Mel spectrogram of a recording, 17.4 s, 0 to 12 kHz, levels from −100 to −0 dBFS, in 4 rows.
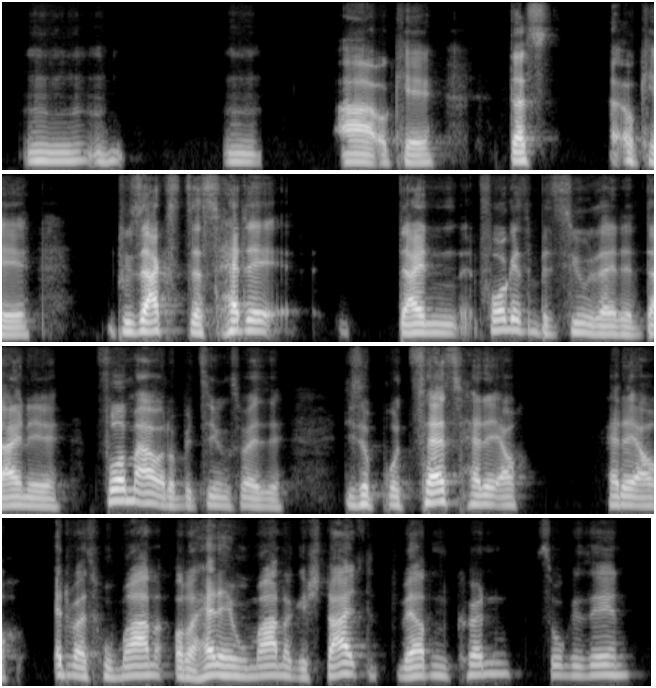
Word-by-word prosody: Mhm, 130 -1 -7 0.7
mhm. 120 - -9
Mhm. 115 - -13 0.5
Ah, 120 -1 +4
okay. 110 0 -3 0.4
Das - - +2 0.3
äh, - - -7
okay. 105 0 -2 0.5
Du 150 - -3
sagst, 155 +2 +6
das 130 -2 -1
hätte 160 - +4 0.8
dein 135 -1 +3
Vorges 165 -2 0
beziehungsweise 115 -3 -3
deine 120 -1 +1 0.2
Firma 185 -4 +4
oder 120 - -2
beziehungsweise 115 -3 -7 0.4
dieser 135 +3 -1
Prozess 165 +7 +3
hätte 140 0 +1
ja 125 -1 0
auch 125 - -28 0.5
hätte 130 0 -1
ja 120 -2 +2
auch 120 - -7 0.2
etwas 150 -4 -3
humaner 150 +4 +1
oder 130 -2 +1
hätte 155 +4 +4
humaner 145 +2 0
gestaltet 155 +6 0
werden 145 +1 -2
können, 175 +2 -6 0.2
so 155 -1 -12
gesehen. 155 +1 -7
135 Hz, 130 wpm, -22 LUFS, 120-155 Hz, 0.8 s, sagst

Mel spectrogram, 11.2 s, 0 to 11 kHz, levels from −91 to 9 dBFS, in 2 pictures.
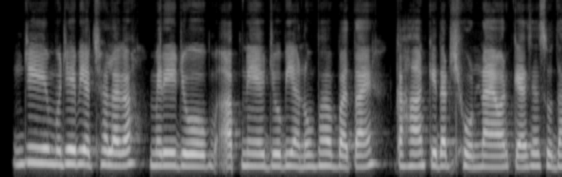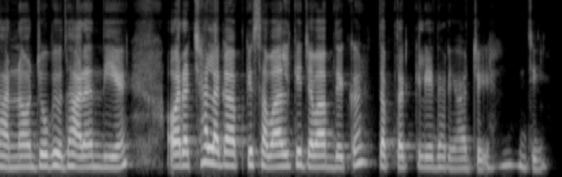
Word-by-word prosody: जी, 275 +2 +1
मुझे 265 0 +4
भी 260 - +3
अच्छा 255 +1 -1
लगा। 240 0 +3 0.2
मेरे 235 0 +2
जो 225 -1 +4 0.4
आपने 220 +1 -1
जो 225 - +3
भी 225 +1 -2
अनुभव 220 +2 -1
बताएँ, 215 +2 +1 0.2
कहाँ 225 0 0
किधर 225 -1 +2
छोड़ना 210 -2 -2
है 205 - +4
और 205 - 0
कैसे 210 +2 +1
सुधारना 205 -3 -2
और 205 - +1
जो 220 +1 +1
भी 230 +1 +2
उदाहरण 210 -1 0
दिए 200 +3 -2 0.4
और 225 +1 +5
अच्छा 235 +5 +1
लगा 250 -4 +5
आपके 230 +2 0
सवाल 215 -3 +2
के 245 - +2
जवाब 210 0 +3
देकर 225 +9 -5
तब 220 - -1
तक 200 0 -2
के 205 - -9
लिए 195 0 -3
धन्यवाद। 180 -1 -10
जी। - - -8 0.3
जी। 200 0 -14
225 Hz, 210 wpm, -20 LUFS, 205-235 Hz, 0.4 s, और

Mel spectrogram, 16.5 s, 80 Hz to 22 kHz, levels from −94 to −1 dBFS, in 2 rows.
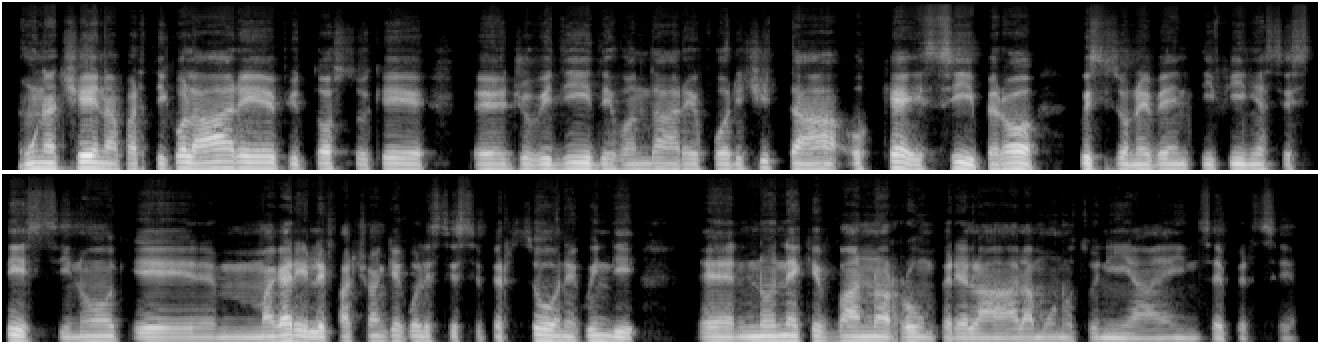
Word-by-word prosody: una 130 0 +5
cena 130 -2 +6
particolare, 140 +3 +3
piuttosto 125 0 -3
che, 125 -1 -1 0.3
ehm, 120 0 0
giovedì 120 +3 +1
devo 115 -1 -5
andare 120 0 -3
fuori 120 0 -3
città, 125 -4 -1
okay, 125 0 +2
sì, 125 +1 +2
però 125 0 +4 0.2
questi 130 -3 -1
sono 120 -1 -1
eventi 120 -1 -2
fini 115 0 0
a - - -5
se 115 0 -11
stessi, 120 0 -2
no, 120 +2 -1
che 105 0 -1
magari 110 +5 +2
le 110 - +4
faccio 110 +2 -8
anche 125 +1 -4
con 120 0 -3
le 115 - -3
stesse 115 -1 -13
persone, 125 -5 -1
quindi, 120 -5 0 0.4
ehm, 110 0 -1
non 120 +2 +4
è 125 -2 +2
che 120 -3 -4
vanno 115 +1 0
a - - +3
rompere 105 -1 -3
la 100 -1 -2
la 105 0 -3
monotonia 100 -2 -6
in 95 -1 -8
sé 95 -2 -7
per - - -17
sé. 90 -1 -22
120 Hz, 170 wpm, -22 LUFS, 110-125 Hz, 0.4 s, cena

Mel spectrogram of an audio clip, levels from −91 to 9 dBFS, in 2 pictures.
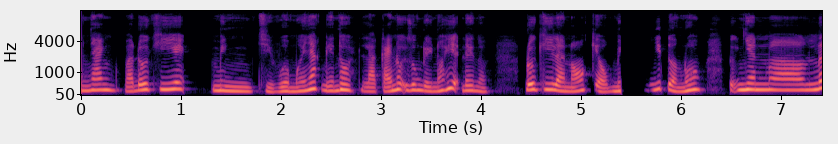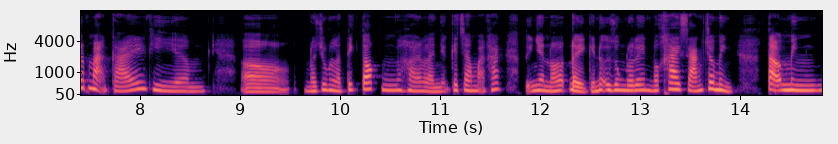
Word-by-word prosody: nhanh 235 +3 0
và 185 - -5
đôi 245 +5 +3
khi 265 +2 +2
ấy 280 - +1 0.3
mình 195 -4 0
chỉ 170 - -9
vừa 185 +3 -2
mới 185 +3 -1
nhắc 280 +1 +4
đến 205 -1 -2
thôi, 250 -2 +4
là 180 -2 -6
cái 180 +2 -4
nội 250 0 +2
dung 235 +1 0
đấy 190 -3 -2
nó 195 - -2
hiện 285 +1 +2
lên 215 -1 -1
rồi. 175 -3 -7 0.4
Đôi 245 +1 +6
khi 260 0 +1
là 215 -4 +2
nó, 185 +5 -2
kiểu, 160 - -3
mình 185 +2 -2 0.3
có 240 - -17
ý 275 - -1
tưởng, 210 -10 -2
đúng 210 - +3
hông? 260 - +3 0.3
Tự 230 - -8
nhiên, 250 +1 +5
nơ, 240 -1 0
lướt 275 +7 +2
mạng 275 -5 +2
cái 220 +8 -2
thì, 210 -6 -1
ờm, 185 0 -6 0.3
ờ, 165 -1 -2 0.2
nói 195 -1 -3
chung 245 - 0
là 210 -4 +1
TikTok 260 +6 +1 0.3
hay 200 -3 -2
là 180 -3 -2
những 175 +6 -5
cái 235 - -2
trang 220 -2 -1
mạng 200 0 -6
khác, 265 +4 -4 0.2
tự - - -7
nhiên 220 -2 +2
nó 205 +3 +1
đẩy 180 -4 +4
cái 185 - -2
nội 235 +2 +2
dung 235 0 +2
đó 220 - +3
lên, 230 -1 +1
nó 215 - -1
khai 265 +4 +4
sáng 225 -3 0
cho 285 +4 +3
mình, 230 -8 +4 0.3
tạo 220 - +6
mình, 220 -1 +3
225 Hz, 275 wpm, -22 LUFS, 190-245 Hz, 0.4 s, Đôi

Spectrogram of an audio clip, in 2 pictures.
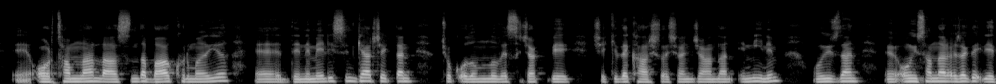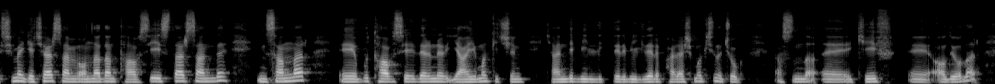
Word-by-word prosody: eee, 65 +1 -3
ortamlarla 135 - +3
aslında 125 +2 0
bağ 130 +2 +6
kurmayı, 135 +5 0 0.3
eee, 120 -1 -1
denemelisin. 135 +5 +1
Gerçekten 150 -2 +1 0.3
çok 140 - -5
olumlu 130 0 +2
ve 130 - +1
sıcak 125 +1 -4
bir 125 -1 0 0.2
şekilde 130 0 -3
karşılaşacağından 120 +1 -1
eminim. 140 +4 +1 0.3
O 130 +1 +1
yüzden, 140 +1 +2 0.3
eee, 125 - 0
o 140 +3 +3
insanlarla 140 0 +3
özellikle 145 +2 +2
iletişime 130 +4 0
geçersen 135 0 +1
ve - - 0
onlardan 130 +1 +2
tavsiye 115 +4 0
istersen 140 0 +1
de 180 0 -1 0.3
insanlar, 150 +9 +2 0.3
eee, 125 -1 +1
bu 145 - -4
tavsiyelerini 130 0 +1
yaymak 120 +4 +1
için, 125 0 -5 0.2
kendi 125 +2 0
bildikleri 120 0 -1
bilgileri 120 +2 +1
paylaşmak 125 +3 -3
için 155 - -4
de 135 - -2
çok 120 -2 -4 0.3
aslında, 125 +2 -3
eee, 115 -1 -2
keyif, 130 0 -1 0.2
eee, 120 -2 -3
alıyorlar. 120 +2 -1
130 Hz, 140 wpm, -23 LUFS, 125-140 Hz, 0.3 s, bağ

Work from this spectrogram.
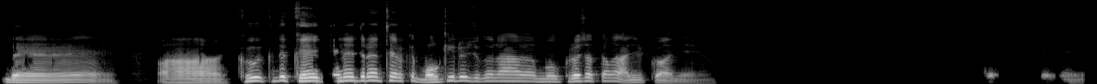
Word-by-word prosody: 네. 110 -2 +2 1.4
아 85 -1 -2
그 160 +3 +2
근데 170 +3 +3
걔 155 +1 +6 0.2
걔네들한테 175 +1 +3
이렇게 160 -3 -1
먹이를 135 +10 +2
주거나 150 -1 -3
뭐 130 -1 -4
그러셨던 150 +3 0
건 150 - -2
아닐 105 +2 -6
거 - - -3
아니에요. 70 -4 -15 2.7
네 415 - -10 0.7
네네. - - -19
145 Hz, 195 characters per minute, -20 LUFS, 100-160 Hz, 2.7 s, 걔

